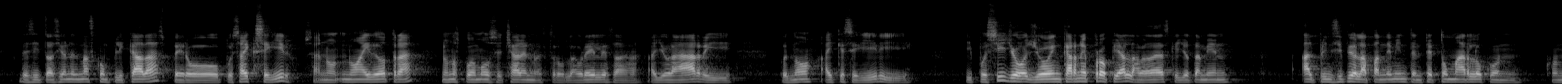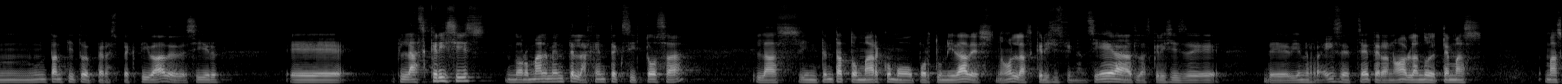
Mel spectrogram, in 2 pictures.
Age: 20-39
